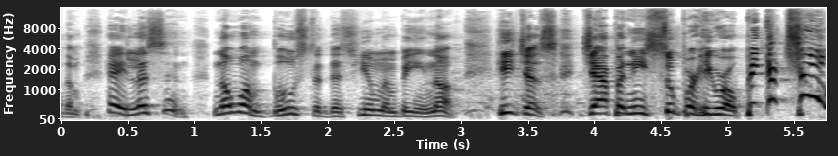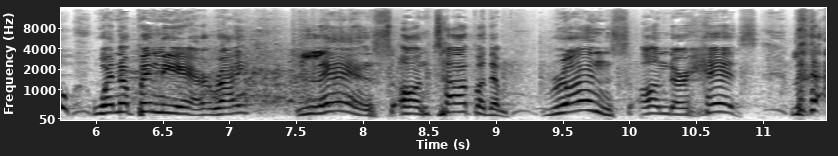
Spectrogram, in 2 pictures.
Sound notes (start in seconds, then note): 6.2 laughter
